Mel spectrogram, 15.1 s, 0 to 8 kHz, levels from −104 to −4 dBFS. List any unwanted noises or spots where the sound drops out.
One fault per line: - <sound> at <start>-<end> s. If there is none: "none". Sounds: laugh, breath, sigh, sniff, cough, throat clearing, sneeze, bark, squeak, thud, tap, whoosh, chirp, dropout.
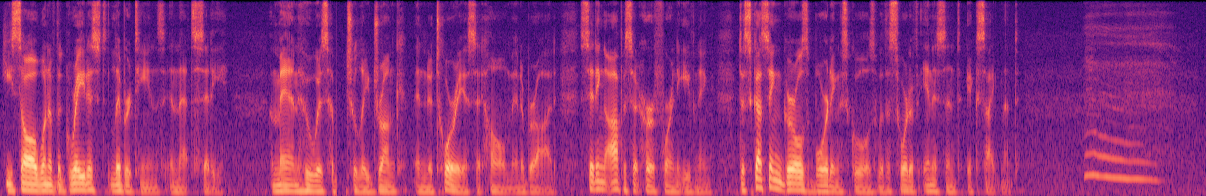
- dropout at 4.2-4.3 s
- sigh at 13.5-14.8 s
